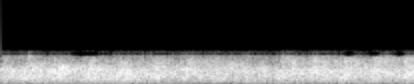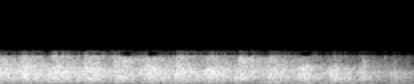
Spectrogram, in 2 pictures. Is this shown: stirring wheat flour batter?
no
